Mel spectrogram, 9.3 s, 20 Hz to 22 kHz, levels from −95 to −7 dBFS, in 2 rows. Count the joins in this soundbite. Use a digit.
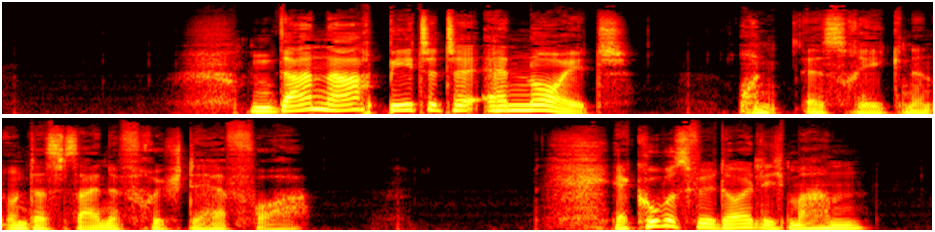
3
